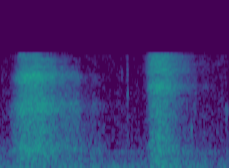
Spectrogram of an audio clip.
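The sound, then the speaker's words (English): A man exhaling: two soft, breathy exhales, the first longer and the second shorter, faint and airy, with quiet near-silence between them and no talk. “You hear Jesus exhale.”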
